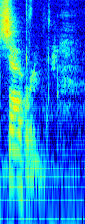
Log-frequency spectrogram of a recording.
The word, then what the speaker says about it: sovereign: Sovereign is 3 syllables, and there's this GN thing that... you don't pronounce the G.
